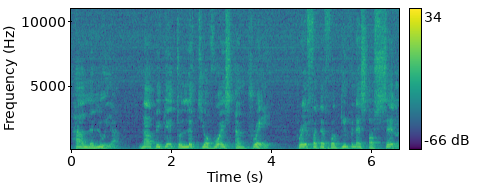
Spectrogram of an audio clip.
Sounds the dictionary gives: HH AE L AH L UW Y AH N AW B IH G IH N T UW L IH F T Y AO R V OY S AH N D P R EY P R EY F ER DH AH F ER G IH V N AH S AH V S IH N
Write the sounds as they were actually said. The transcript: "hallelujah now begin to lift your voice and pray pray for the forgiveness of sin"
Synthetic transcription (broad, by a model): HH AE L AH L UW Y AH N AW B IH G IH N T UW L IH F T Y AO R V OY S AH N P R EY P R EY F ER DH AH F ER G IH V N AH S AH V S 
